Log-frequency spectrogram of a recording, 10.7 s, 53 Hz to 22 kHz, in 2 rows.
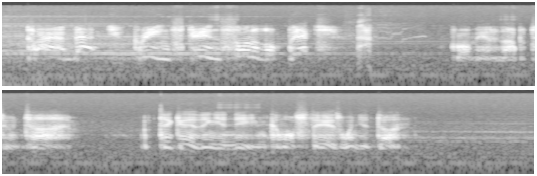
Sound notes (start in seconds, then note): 3.0 laughs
